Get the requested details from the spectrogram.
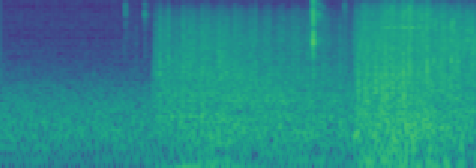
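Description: A crumbling demolition sound effect rumbles.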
